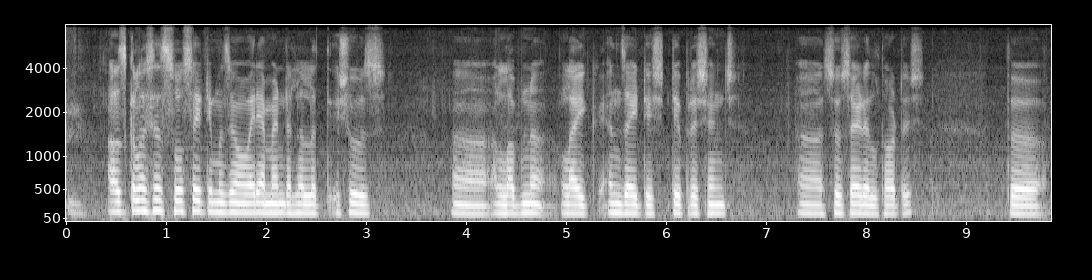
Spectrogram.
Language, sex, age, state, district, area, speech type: Kashmiri, male, 30-45, Jammu and Kashmir, Baramulla, rural, spontaneous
